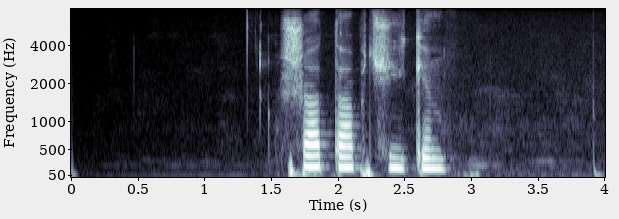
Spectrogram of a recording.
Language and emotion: Russian, neutral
